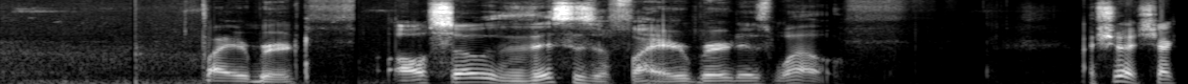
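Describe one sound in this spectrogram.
A young man speaks calmly into a clip-on microphone, close by.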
